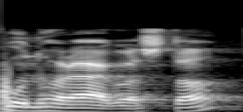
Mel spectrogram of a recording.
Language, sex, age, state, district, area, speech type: Assamese, male, 30-45, Assam, Dhemaji, rural, spontaneous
